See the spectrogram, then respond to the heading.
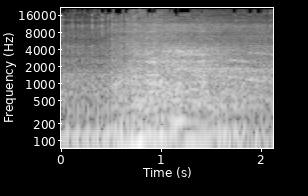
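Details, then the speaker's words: Sinnis SC125 single-cylinder bike. Revs lift and sink back slowly instead of dropping to idle, so the revs hang and the idle hunts. The cause is unknown. The idle may be set too high, the carb air-fuel screw has been tried, and an airbox filter is to be fitted. "the reps hang as well so there's something strange going on i don't quite know what it is"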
